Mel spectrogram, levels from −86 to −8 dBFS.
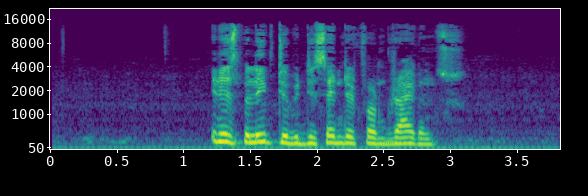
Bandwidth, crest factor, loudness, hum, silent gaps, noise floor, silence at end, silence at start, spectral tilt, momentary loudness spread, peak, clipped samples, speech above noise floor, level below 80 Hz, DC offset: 14.5 kHz; 16 dB; -16 LUFS; none; none; -44 dBFS; 0.5 s; 1.2 s; -4.5 dB/octave; 12 LU; -2 dBFS; under 0.1%; 28 dB; -42 dBFS; under 0.1%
